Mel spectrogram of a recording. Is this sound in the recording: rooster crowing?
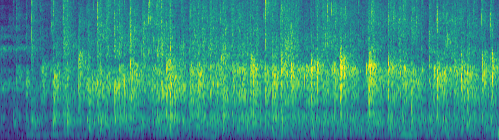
no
